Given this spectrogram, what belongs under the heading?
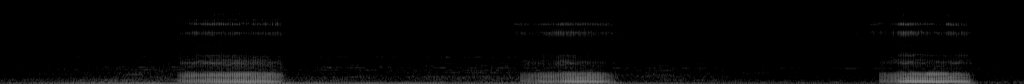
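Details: Sleeping baby snoring: three soft, rhythmic snores, each on a breath, about six breaths a minute apart, with steady room hum behind.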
